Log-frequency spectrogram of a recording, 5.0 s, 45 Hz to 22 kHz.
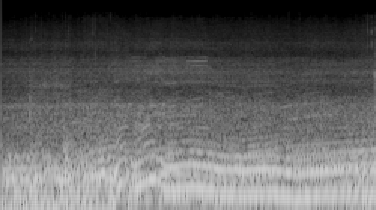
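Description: A Suzuki GSX-S1000F sport-touring motorcycle engine drones steadily while riding, a loud close rumble with shifting pitch as the revs rise and fall, wind noise over it.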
